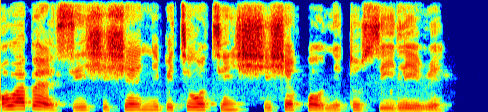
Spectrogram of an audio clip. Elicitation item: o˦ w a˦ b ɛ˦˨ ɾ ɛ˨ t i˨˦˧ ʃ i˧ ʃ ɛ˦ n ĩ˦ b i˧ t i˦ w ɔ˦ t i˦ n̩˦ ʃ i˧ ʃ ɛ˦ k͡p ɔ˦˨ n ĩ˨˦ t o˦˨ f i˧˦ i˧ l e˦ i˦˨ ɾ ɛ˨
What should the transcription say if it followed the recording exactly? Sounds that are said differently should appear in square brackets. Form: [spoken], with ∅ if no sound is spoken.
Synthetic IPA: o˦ w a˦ b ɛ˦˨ ɾ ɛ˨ [s] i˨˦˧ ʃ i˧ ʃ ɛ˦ n ĩ˦ b i˧ t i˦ w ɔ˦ t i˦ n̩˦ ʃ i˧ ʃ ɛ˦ k͡p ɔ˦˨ n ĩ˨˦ t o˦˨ [s] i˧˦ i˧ l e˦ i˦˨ ɾ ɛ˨

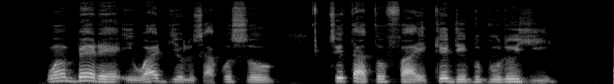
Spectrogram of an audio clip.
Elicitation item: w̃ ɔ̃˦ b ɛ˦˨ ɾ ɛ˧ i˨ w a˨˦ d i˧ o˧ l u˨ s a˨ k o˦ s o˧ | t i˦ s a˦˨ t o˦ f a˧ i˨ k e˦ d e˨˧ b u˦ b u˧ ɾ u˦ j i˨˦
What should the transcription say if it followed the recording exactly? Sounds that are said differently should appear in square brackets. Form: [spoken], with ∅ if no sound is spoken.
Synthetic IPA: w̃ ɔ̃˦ b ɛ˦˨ ɾ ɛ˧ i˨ w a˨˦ d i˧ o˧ l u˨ s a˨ k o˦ s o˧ | t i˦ [t] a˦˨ t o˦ f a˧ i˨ k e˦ d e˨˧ b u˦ b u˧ ɾ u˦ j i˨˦

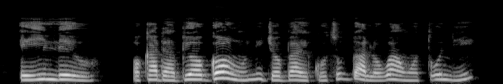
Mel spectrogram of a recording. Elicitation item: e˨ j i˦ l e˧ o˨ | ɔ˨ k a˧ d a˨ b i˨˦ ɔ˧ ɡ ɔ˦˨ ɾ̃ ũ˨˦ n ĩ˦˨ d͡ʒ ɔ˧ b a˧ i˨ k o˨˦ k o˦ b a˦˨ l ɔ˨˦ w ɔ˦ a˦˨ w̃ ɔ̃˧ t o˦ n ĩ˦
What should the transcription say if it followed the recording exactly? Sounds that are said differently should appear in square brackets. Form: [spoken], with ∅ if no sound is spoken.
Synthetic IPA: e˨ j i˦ l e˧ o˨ | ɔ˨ k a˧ d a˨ b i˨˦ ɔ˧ ɡ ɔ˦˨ ɾ̃ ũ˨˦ n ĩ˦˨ d͡ʒ ɔ˧ b a˧ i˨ k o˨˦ [t] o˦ [ɡ͡b] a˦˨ l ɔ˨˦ w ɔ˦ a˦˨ w̃ ɔ̃˧ t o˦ n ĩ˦

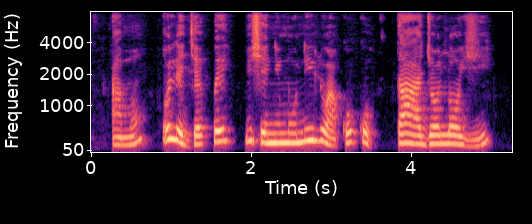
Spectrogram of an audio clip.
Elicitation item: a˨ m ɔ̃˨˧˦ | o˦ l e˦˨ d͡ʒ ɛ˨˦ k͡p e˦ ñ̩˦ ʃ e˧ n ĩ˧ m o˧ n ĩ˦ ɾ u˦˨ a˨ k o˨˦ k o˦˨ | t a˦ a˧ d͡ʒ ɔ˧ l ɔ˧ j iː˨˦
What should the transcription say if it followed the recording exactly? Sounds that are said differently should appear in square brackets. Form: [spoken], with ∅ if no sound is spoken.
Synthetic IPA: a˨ m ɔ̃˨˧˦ | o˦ l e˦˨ d͡ʒ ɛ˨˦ k͡p e˦ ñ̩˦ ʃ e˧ n ĩ˧ m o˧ n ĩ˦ [l] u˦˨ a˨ k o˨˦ k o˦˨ | t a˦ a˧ d͡ʒ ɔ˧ l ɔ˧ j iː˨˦

